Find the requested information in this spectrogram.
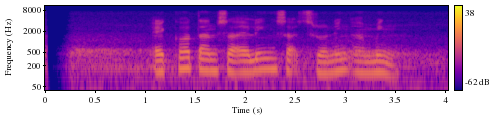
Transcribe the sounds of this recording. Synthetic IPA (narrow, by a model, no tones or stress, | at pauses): ʔekɔt̪ansaelɪŋsa̰ʔd̥ʒ̥ɾonɪŋamɪŋ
